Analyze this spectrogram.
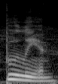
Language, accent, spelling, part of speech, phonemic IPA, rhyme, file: English, US, Boolean, adjective / noun, /ˈbuli.ən/, -uːliən, En-us-Boolean.ogg
- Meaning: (adjective) Of or pertaining to the work of George Boole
